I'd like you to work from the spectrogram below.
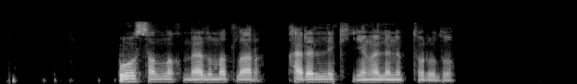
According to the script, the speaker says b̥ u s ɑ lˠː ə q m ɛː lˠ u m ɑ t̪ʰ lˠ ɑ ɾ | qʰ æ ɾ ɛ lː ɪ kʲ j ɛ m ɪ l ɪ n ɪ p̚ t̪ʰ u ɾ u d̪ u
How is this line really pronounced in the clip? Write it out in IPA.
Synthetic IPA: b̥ u s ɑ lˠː ə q m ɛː lˠ u m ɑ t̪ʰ lˠ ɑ ɾ | qʰ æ ɾ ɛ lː ɪ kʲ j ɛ ŋ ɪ l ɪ n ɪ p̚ t̪ʰ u ɾ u d̪ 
